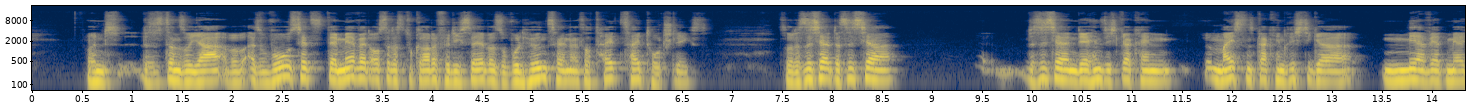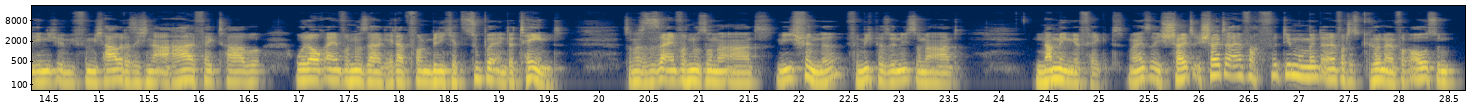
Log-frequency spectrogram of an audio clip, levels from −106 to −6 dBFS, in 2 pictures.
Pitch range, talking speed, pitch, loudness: 130-150 Hz, 220 wpm, 135 Hz, -19 LUFS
